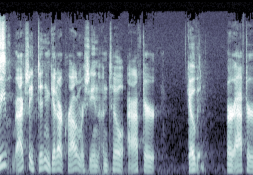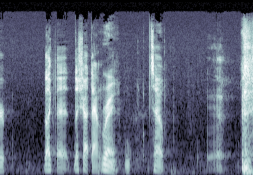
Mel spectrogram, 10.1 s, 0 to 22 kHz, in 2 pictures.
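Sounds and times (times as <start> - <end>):
speech: 0.0 - 3.2, 3.8 - 5.2, 6.0 - 8.4, 9.2 - 10.1
burp: 9.2 - 9.8.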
